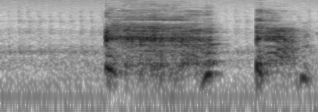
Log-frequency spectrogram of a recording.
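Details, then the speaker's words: Two short, harsh coughs in quick succession from an adult woman, who apologizes for not being able to stop coughing, over a faint steady hum; cough. "Pardon, j'arrête pas de tousser en plus."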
